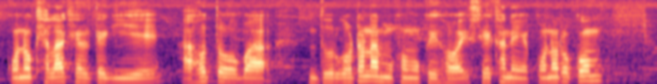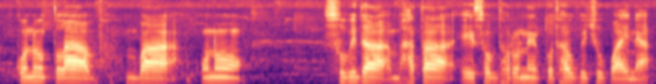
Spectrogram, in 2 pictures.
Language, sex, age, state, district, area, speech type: Bengali, male, 45-60, West Bengal, Jhargram, rural, spontaneous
